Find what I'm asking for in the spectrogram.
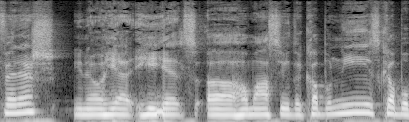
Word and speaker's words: Homasi: Hit Sabah with some Homasi, is how you say his name.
